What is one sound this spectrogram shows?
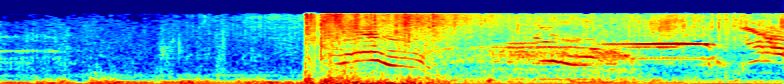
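A bowstring twangs as an arrow is shot.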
